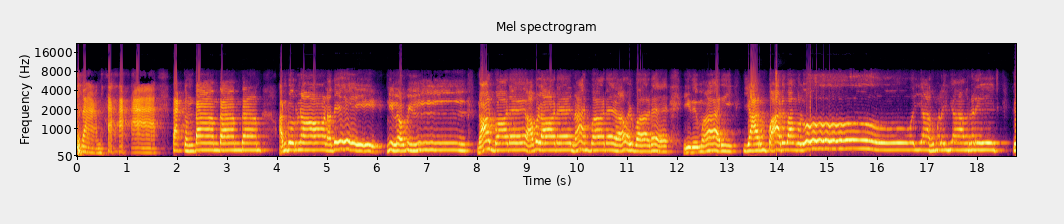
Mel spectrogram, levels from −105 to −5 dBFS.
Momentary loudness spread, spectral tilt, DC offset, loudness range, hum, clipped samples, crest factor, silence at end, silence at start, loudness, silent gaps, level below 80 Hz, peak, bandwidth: 8 LU; -6.5 dB/octave; under 0.1%; 3 LU; none; 0.2%; 12 dB; 0 s; 0 s; -12 LUFS; none; -60 dBFS; 0 dBFS; 8.8 kHz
